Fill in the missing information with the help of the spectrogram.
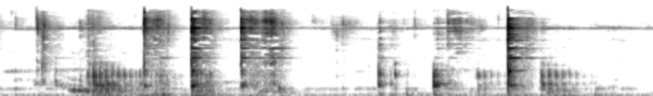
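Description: Metal spoon stirring a wet mixture of beaten egg and milk-soaked bread in a glass bowl, clinking irregularly against the glass, with a few sharper clinks among softer scrapes.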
